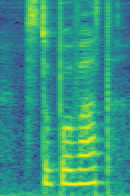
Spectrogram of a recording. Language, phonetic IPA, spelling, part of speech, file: Czech, [ˈfstupovat], vstupovat, verb, Cs-vstupovat.ogg
- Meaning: imperfective form of vstoupit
